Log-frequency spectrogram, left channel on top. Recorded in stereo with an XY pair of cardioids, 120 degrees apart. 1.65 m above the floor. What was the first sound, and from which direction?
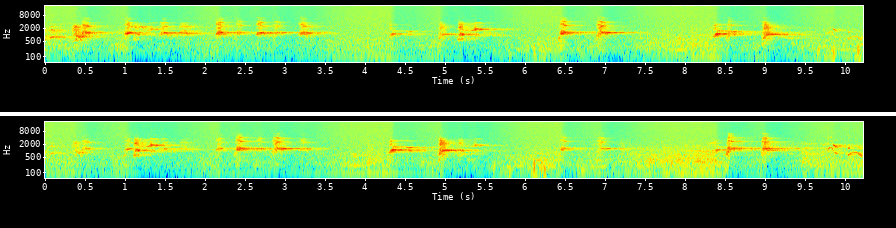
Only background noise.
